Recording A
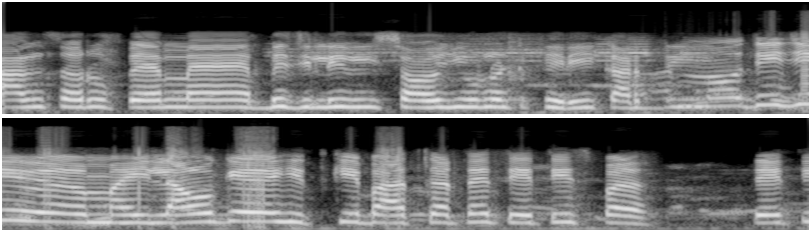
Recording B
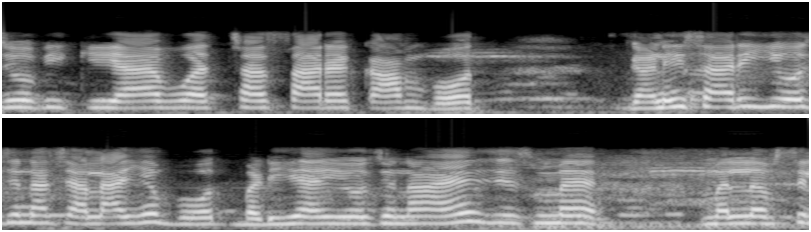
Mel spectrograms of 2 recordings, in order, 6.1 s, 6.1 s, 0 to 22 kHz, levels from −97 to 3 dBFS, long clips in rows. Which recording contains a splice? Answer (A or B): A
